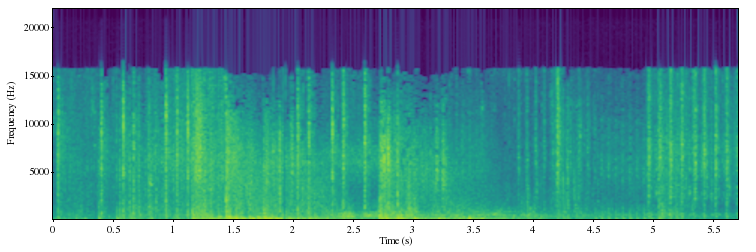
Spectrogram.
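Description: Rapid gunshots crack from a game.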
